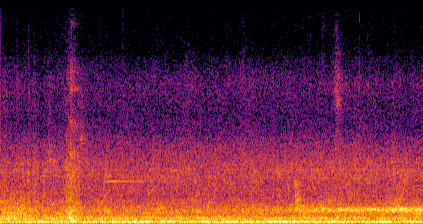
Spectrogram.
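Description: MTR East Rail line R-Train electric multiple unit running along the line, heard from on board as a steady low rumble of wheels and rails. A single sharp knock about a second and a half in, and a steady hum comes in about six seconds in.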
